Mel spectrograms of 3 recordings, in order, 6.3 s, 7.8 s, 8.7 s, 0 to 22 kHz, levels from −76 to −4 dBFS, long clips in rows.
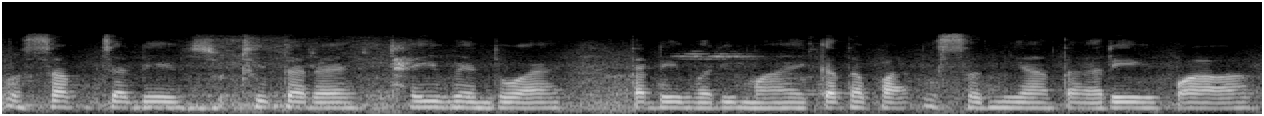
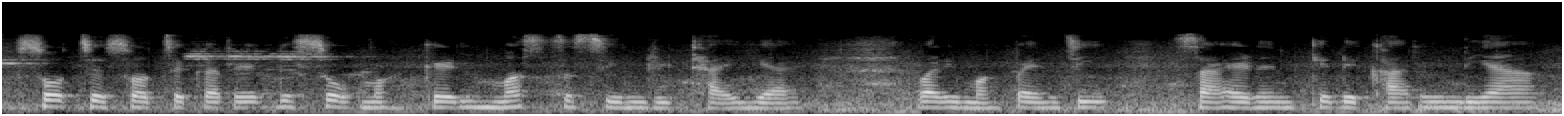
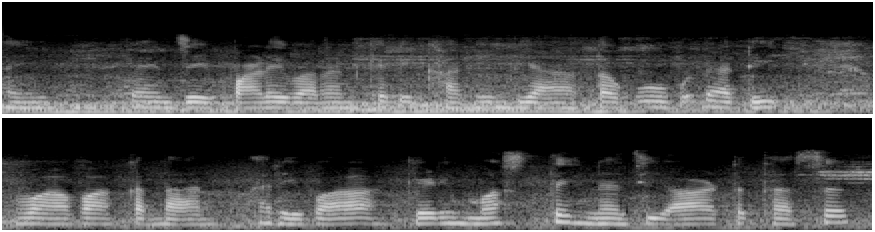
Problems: constant background noise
